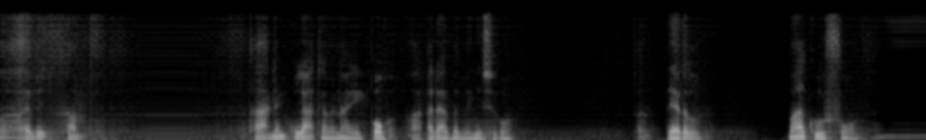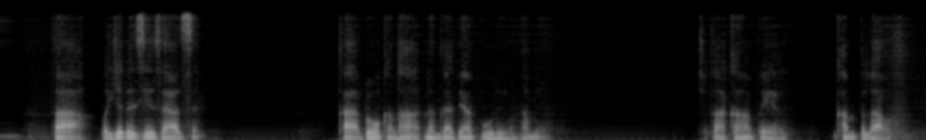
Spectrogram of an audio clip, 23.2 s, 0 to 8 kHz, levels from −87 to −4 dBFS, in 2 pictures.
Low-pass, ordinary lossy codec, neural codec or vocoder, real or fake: 7.2 kHz; MP3, 64 kbps; codec, 16 kHz, about 1 kbps, DyCAST, with the encoder's durations; fake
